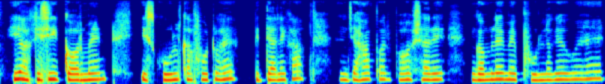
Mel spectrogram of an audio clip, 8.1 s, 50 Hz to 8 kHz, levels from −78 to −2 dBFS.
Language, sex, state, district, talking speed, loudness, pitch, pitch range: Hindi, male, Uttar Pradesh, Deoria, 140 wpm, -19 LUFS, 215 Hz, 205-225 Hz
